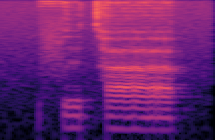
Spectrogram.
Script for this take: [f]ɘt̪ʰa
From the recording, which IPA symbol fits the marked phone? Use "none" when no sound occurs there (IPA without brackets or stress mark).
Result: f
